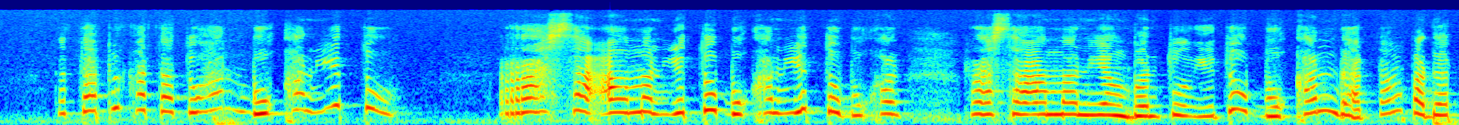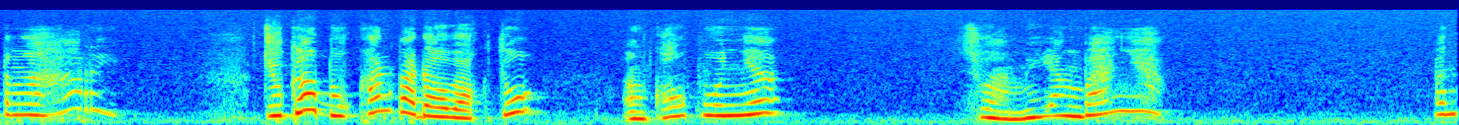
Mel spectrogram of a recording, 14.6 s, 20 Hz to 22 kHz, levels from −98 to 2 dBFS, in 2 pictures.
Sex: female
